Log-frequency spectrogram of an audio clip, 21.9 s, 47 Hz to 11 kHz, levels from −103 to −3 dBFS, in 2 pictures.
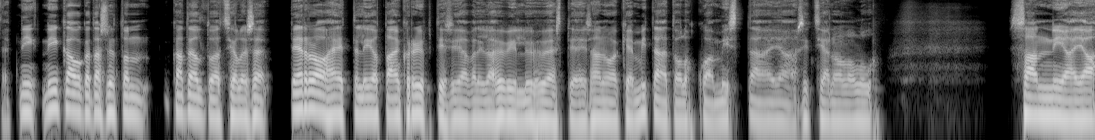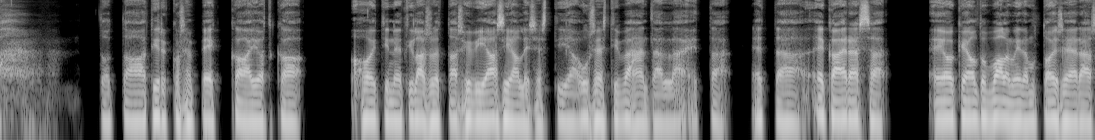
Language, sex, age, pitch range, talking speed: Finnish, male, 30-49, 100-120 Hz, 155 wpm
